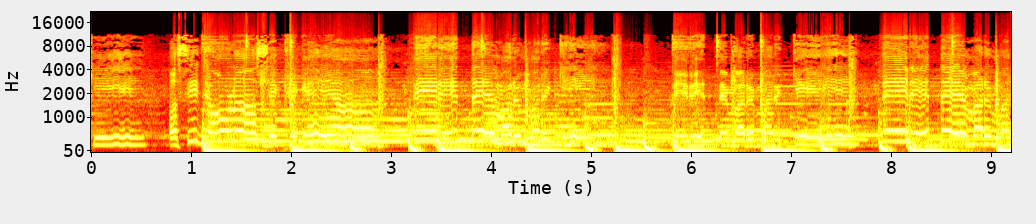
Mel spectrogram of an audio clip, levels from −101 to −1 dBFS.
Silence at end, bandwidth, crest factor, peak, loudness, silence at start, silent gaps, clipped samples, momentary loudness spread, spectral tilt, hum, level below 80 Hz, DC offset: 0 s; 17 kHz; 6 dB; 0 dBFS; -7 LUFS; 0 s; none; 6%; 5 LU; -4.5 dB/octave; none; -12 dBFS; under 0.1%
